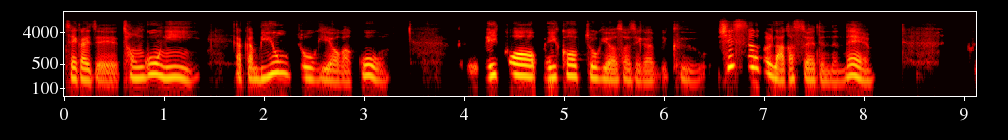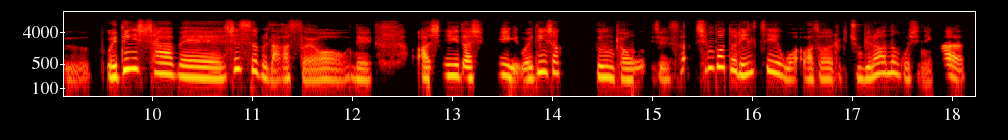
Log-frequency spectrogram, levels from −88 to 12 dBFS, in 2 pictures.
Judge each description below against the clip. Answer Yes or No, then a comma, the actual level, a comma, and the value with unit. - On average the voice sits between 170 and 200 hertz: No, high, 225 Hz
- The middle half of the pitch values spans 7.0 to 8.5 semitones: No, wide, 6.3 semitones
